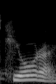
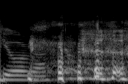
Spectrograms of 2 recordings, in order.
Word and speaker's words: Kia Ora: Oh yes, Kia Ora. You have to. You Sorry, have to. Kiora. No, no, no. The Maori shearers are very keen on correcting me if I don't pronounce it properly.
